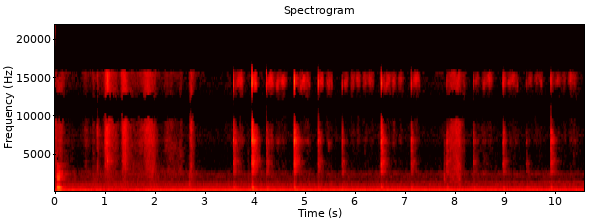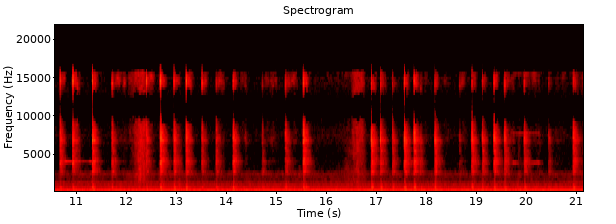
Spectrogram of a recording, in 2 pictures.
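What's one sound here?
A pen taps against a glass board.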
